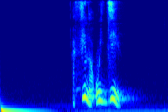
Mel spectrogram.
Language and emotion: Russian, angry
